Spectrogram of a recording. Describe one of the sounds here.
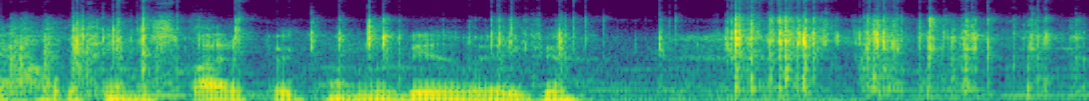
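A plastic wrapper tears open.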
